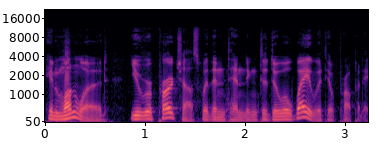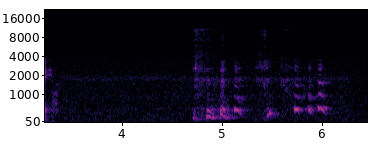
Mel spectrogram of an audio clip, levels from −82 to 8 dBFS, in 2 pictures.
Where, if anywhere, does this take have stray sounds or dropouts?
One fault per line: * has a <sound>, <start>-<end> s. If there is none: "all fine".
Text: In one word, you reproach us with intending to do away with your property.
* has a laugh, 4.7-6.1 s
